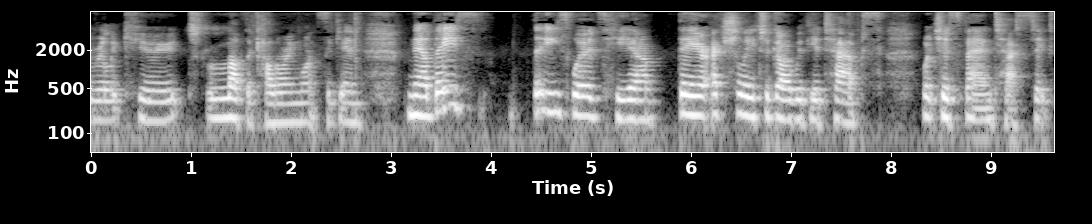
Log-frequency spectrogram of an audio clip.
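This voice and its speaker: A woman's voice: low-pitched, gravelly. A woman talking casually and enthusiastically as she unboxes and reviews a planner kit, gushing over each item. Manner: gushing and enthusiastic, chatty with fillers.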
